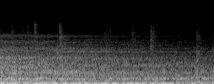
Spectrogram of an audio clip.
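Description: A deep, noisy rumble, heaviest in the bass, that holds steady and eases slightly, with a few faint clicks on top: a cinematic rumble effect under an intro title card.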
